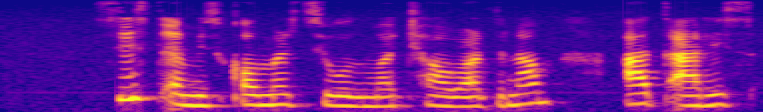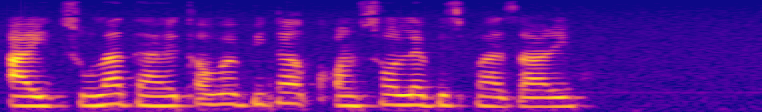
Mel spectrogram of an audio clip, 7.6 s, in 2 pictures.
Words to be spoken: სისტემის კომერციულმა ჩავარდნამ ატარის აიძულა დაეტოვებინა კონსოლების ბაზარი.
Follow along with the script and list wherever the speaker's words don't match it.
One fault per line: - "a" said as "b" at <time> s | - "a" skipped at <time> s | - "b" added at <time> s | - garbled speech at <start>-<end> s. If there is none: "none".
none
